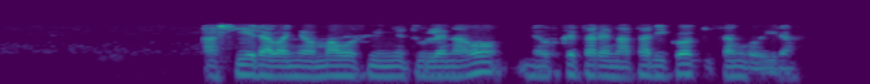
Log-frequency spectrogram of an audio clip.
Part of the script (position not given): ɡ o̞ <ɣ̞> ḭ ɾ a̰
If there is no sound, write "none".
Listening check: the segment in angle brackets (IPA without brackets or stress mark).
ð̞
